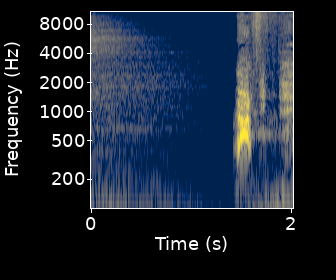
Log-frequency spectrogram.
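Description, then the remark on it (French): A dog barks loudly, two or three sharp barks in quick succession, after a second of quiet fading noise. “Royal est un chien idéal. Le maître de Royal, lui, est trop génial. Il s'assure que son chien respecte la quiétude du voisinage.”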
